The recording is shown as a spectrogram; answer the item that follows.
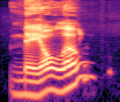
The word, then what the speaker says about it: Maiolo: Your book has your middle name, so I was going to introduce you as Maiolo.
